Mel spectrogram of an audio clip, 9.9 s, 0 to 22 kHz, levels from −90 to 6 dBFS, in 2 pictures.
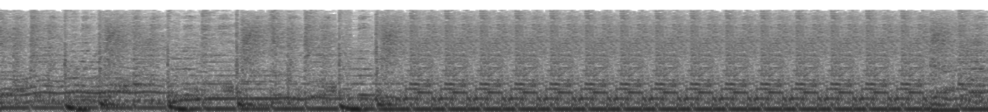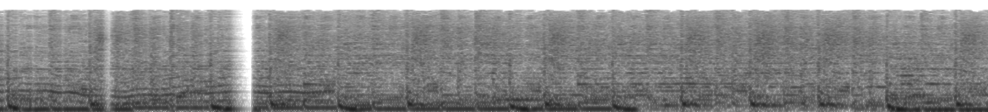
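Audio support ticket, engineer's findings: Broken-record loop, 2.16 to 4.65 s. A 175 ms fragment repeats exactly, back to back, 14 times. Likely a stalled player, encoder or stream resending its last held buffer. The audio due in that span never plays. It is lost, not delayed.

Repeated stalls (stutter), 4.95 to 6.23 s. There are 14 short dropouts, each bridged by stretching the preceding sound. About 294 ms is concealed in total, roughly a quarter of the span. The longest gap is 116 ms. The fault points to the jitter buffer running dry as packets arrived late. Nothing is missing. The sound drags and stutters.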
